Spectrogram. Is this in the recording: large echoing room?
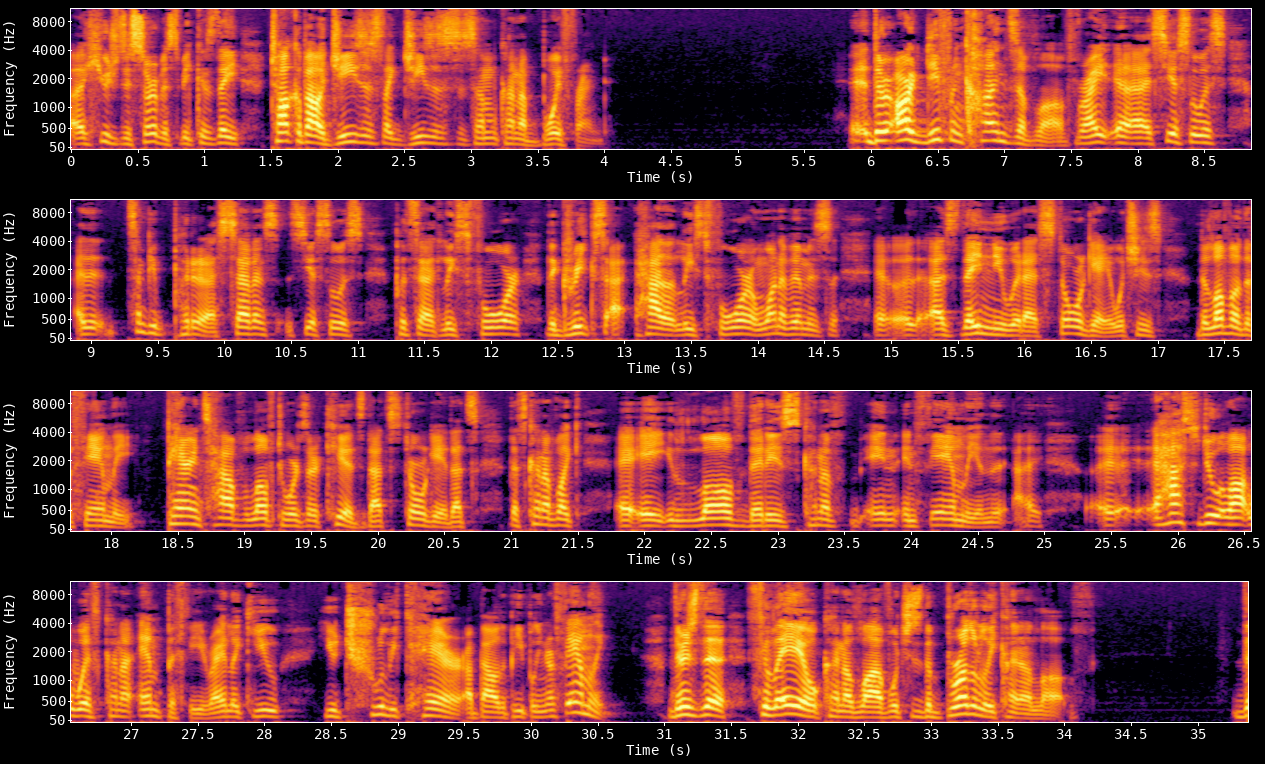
yes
